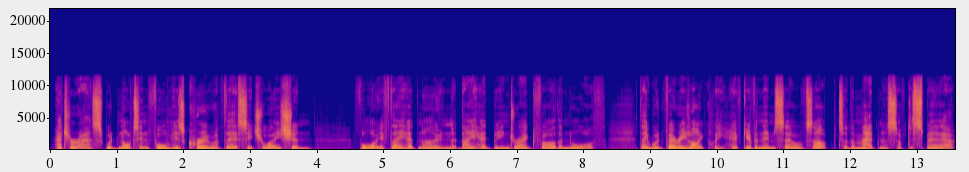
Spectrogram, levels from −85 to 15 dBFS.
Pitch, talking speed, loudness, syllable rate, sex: 110 Hz, 150 wpm, -18 LUFS, 4.0 syllables/s, male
